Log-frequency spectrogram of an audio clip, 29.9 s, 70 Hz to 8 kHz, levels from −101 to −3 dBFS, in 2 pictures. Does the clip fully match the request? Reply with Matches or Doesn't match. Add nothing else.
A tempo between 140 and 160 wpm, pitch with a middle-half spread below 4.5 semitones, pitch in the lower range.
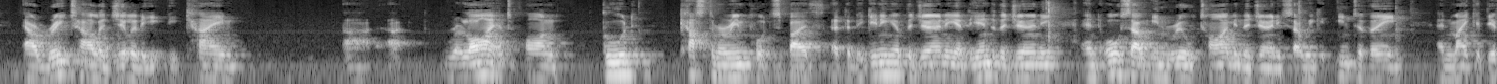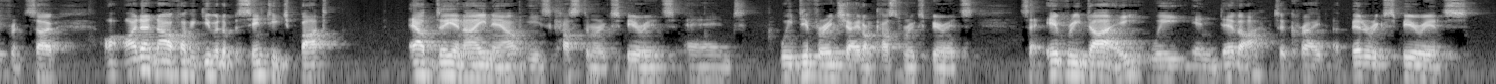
Matches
